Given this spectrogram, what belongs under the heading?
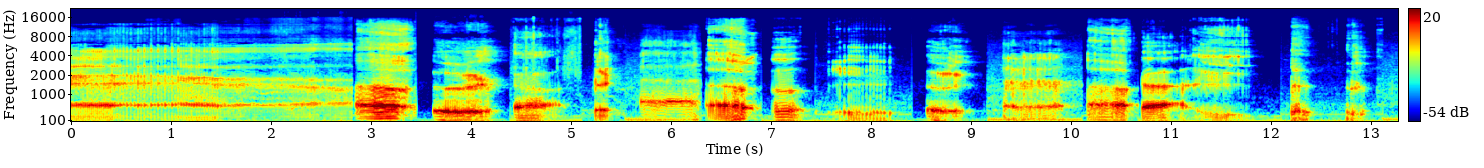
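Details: Repeated burping: about a dozen loud, long, voiced belches of varying length in quick succession.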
